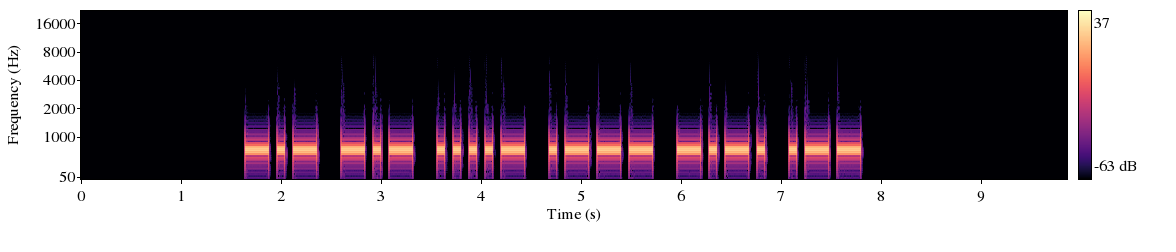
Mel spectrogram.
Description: Morse code, heard as a keyed tone, about 16 wpm, 700 Hz. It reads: KK4JCW
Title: USA Call Signs - 6 Characters - Repeated 2x - 15wpm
